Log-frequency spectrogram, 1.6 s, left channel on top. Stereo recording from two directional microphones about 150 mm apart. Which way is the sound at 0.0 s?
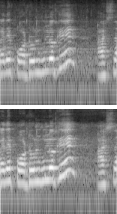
35° right (ahead or behind).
